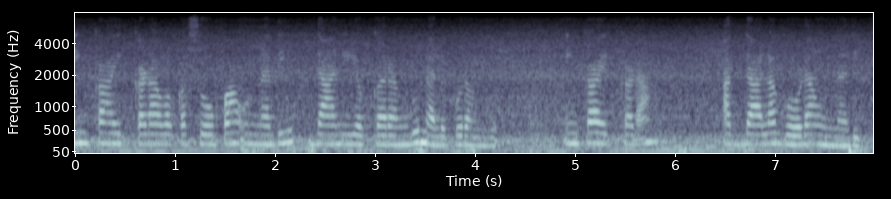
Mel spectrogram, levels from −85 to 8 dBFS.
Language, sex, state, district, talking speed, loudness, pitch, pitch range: Telugu, female, Telangana, Hyderabad, 115 wpm, -16 LUFS, 205 Hz, 195-220 Hz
